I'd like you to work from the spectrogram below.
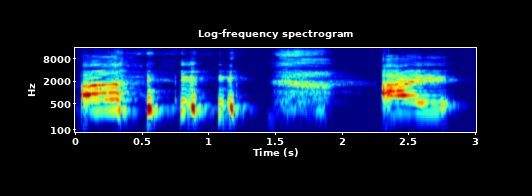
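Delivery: high giggly stammer; laughing through it. Real, not acted. Guest still laughing while pushed to speak. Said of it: "Spit it out".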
